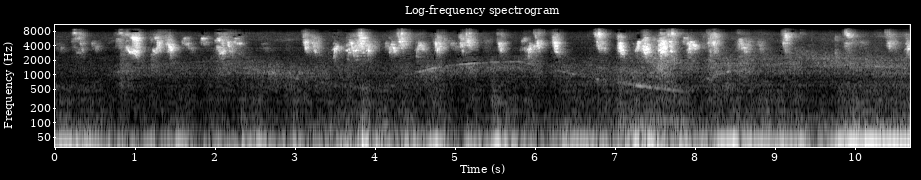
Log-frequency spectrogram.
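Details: Several sparrows fight at a window feeder during year-round bird feeding, producing dense, rapid, high chirping about four notes per second. Light background noise throughout.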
